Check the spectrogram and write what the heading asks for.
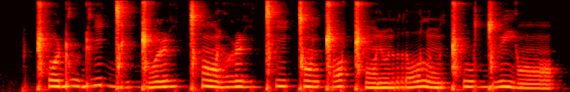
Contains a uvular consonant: no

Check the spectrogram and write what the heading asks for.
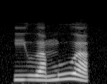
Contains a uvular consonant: no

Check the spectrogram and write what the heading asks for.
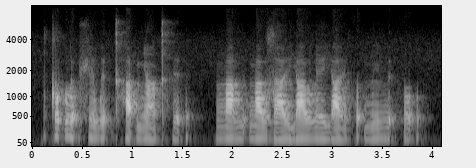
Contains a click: no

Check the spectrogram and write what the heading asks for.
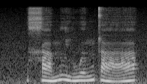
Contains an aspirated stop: no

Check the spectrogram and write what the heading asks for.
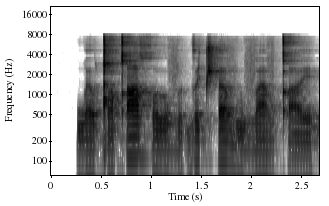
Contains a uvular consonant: yes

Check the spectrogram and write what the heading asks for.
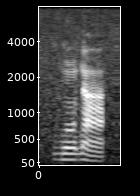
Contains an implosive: yes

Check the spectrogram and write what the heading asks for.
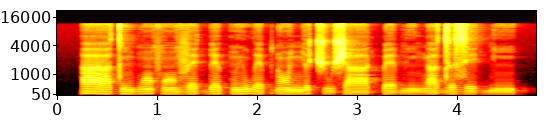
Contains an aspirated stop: no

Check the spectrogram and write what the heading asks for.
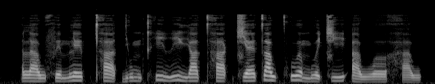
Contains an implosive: no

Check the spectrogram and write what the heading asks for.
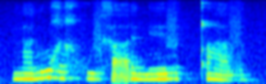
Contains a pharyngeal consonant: no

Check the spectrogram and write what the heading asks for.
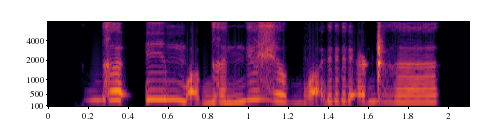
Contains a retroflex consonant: yes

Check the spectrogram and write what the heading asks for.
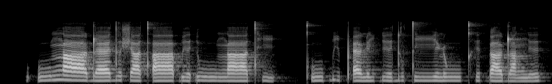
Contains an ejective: yes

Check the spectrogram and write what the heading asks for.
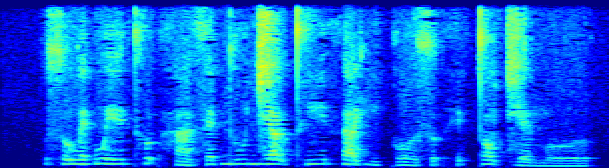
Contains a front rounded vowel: no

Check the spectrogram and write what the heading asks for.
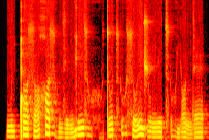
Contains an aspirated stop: no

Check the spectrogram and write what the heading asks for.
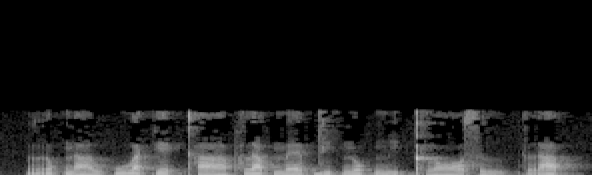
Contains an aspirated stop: yes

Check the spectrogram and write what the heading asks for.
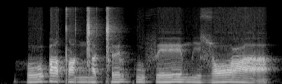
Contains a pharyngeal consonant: yes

